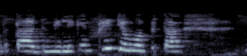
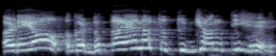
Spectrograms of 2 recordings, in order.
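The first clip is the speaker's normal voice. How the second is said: higher, louder mocking stepmother voice; harsh stepmother scolding; 3 semitones higher, 6 dB louder than usual. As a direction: bark orders at the girl like a cruel stepmother.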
